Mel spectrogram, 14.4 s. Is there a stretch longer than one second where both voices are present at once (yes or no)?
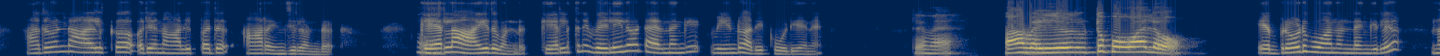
no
